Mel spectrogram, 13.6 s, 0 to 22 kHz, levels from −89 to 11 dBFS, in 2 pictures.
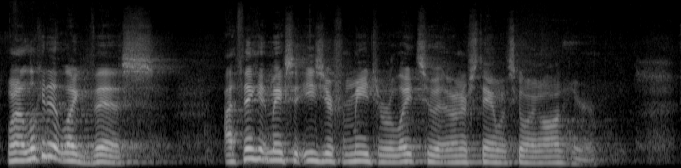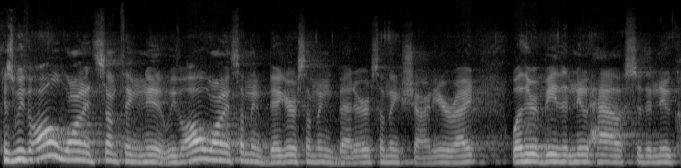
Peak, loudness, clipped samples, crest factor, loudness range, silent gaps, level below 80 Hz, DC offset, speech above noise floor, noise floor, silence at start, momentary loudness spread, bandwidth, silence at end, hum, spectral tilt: -10 dBFS; -27 LUFS; under 0.1%; 16 dB; 5 LU; none; -90 dBFS; under 0.1%; 32 dB; -59 dBFS; 0.1 s; 11 LU; 19 kHz; 0 s; none; -6 dB/octave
